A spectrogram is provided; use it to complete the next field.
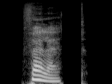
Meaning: above
- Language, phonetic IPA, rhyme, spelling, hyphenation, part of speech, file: Hungarian, [ˈfɛlɛtː], -ɛtː, felett, fe‧lett, postposition, Hu-felett.ogg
